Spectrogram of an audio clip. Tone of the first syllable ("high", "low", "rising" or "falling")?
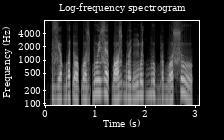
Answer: low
